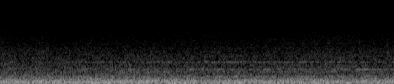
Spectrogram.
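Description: A magical portal hums with a deep, steady rumble.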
